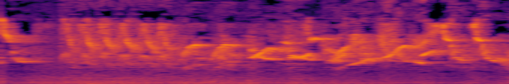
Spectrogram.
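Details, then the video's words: Frenzied song of a yellow-bellied seedeater, an unbroken stream of high, rapid twittering with sweeping slurred whistles and fast chattering notes over faint background hiss. "Coleiro Baiano Alucinado"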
